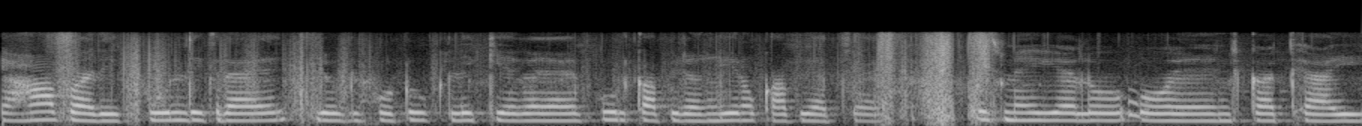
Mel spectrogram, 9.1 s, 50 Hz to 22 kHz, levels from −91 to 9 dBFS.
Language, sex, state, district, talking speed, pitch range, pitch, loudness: Hindi, male, Bihar, Sitamarhi, 185 wpm, 220-235 Hz, 225 Hz, -18 LUFS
